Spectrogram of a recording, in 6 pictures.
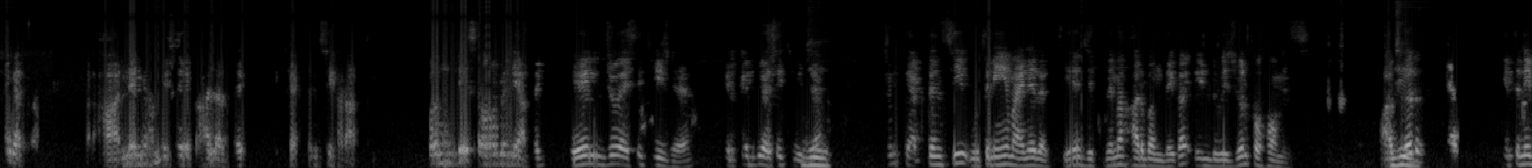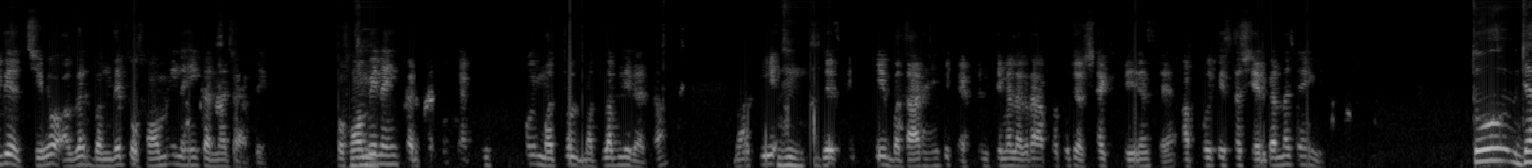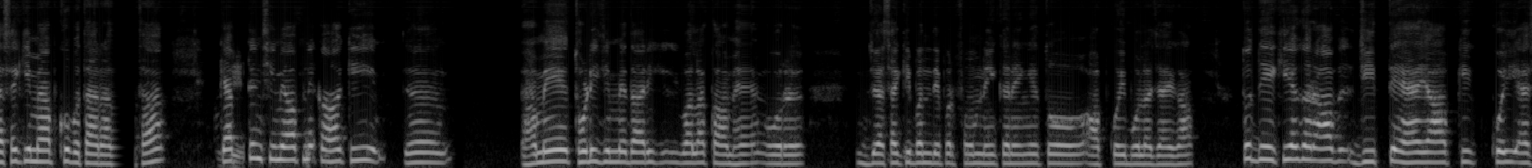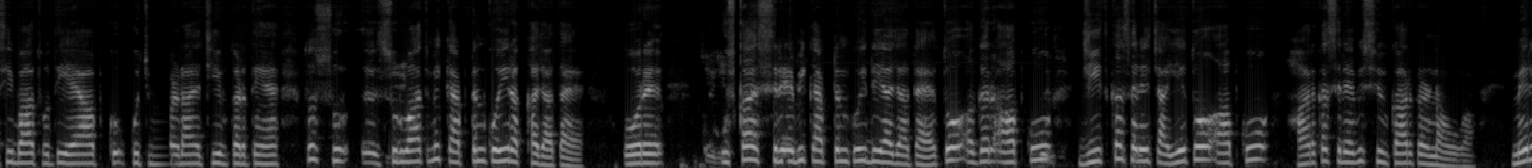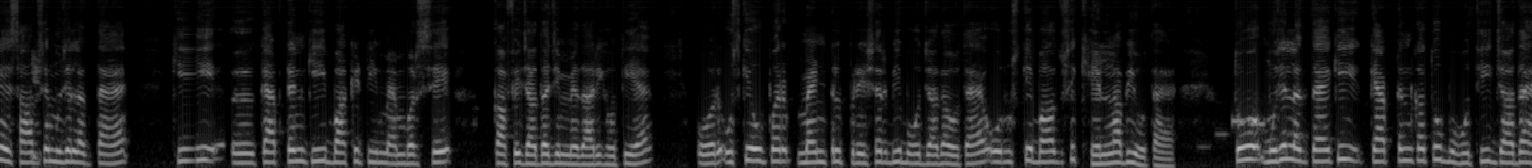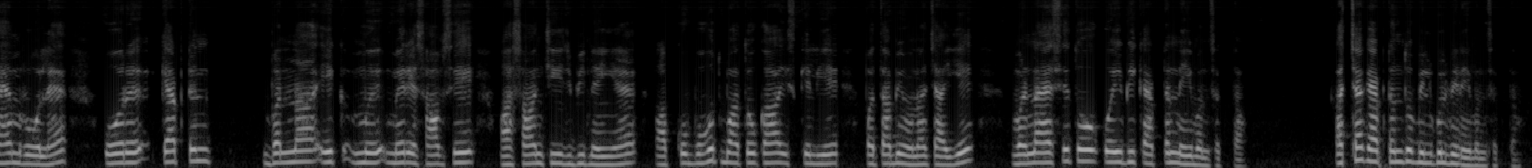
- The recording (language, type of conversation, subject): Hindi, unstructured, खेलों का हमारे जीवन में क्या महत्व है?
- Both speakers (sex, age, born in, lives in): male, 20-24, India, India; male, 25-29, India, India
- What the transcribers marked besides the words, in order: mechanical hum; unintelligible speech; distorted speech; static; in English: "कैप्टैन्सी"; in English: "कैप्टैन्सी"; in English: "इंडिविजुअल परफॉर्मेंस"; tapping; in English: "परफॉर्म"; other background noise; in English: "परफॉर्म"; in English: "कैप्टैन्सी"; in English: "एक्सपीरियंस"; in English: "शेयर"; in English: "कैप्टैन्सी"; in English: "परफ़ॉर्म"; in English: "अचीव"; in English: "टीम मेंबर्स"; in English: "मेंटल प्रेशर"; alarm; in English: "रोल"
